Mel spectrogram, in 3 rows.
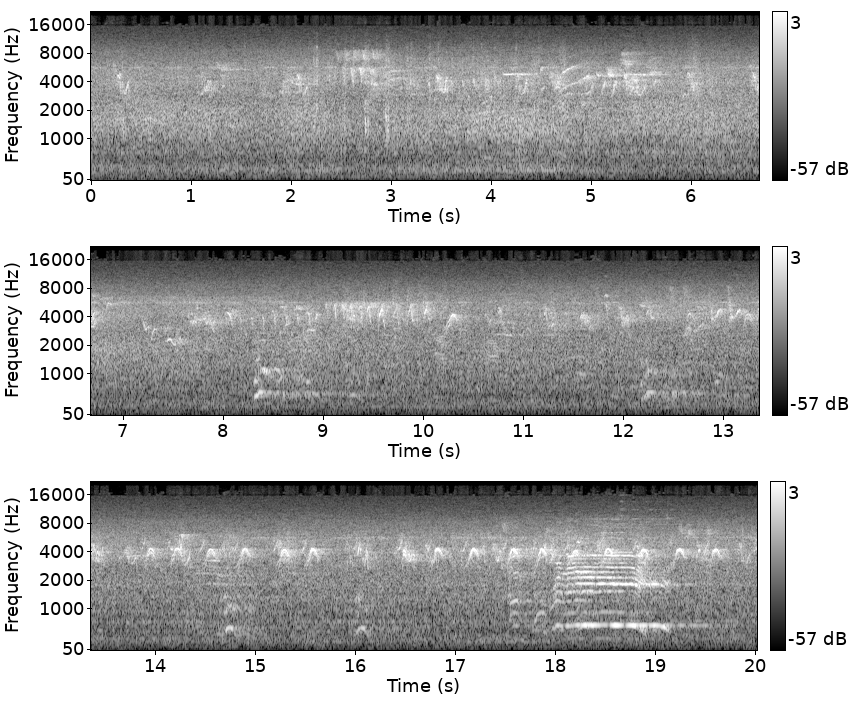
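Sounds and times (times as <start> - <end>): outdoor background noise: 0.0 - 20.0
small birds chirping and singing: 0.2 - 20.0.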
